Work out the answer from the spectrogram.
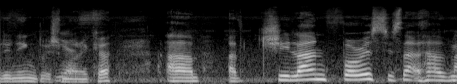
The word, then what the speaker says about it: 棲蘭: Of Chilan Forest, is that how we Macau, pronounce it? Chilan, yeah, Chilan, Macau.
